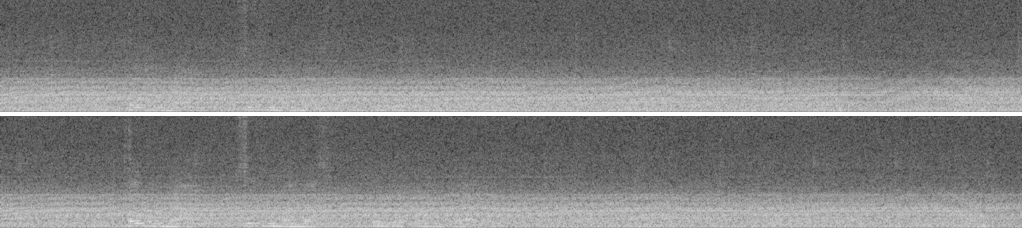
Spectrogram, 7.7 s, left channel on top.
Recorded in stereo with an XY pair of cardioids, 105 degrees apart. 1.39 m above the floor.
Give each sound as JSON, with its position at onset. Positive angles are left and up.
{"t": 0.9, "sound": "a man speaking", "azimuth_deg": -50, "distance_m": 7.5}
